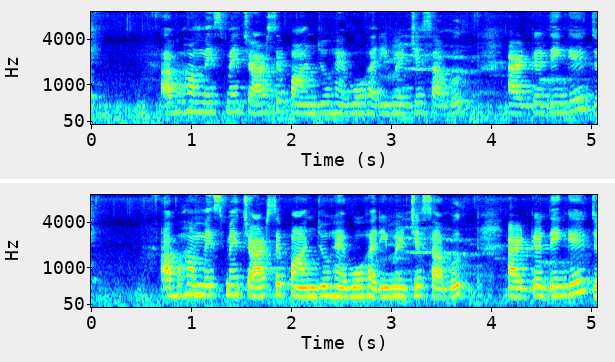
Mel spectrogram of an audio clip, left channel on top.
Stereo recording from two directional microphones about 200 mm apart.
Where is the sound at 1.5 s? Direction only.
50° right (ahead or behind).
